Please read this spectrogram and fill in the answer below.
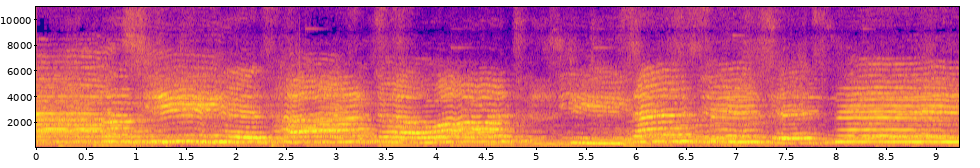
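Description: Young girls singing a song together into a handheld microphone, with held notes that bend in pitch and only brief breaks between lines.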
